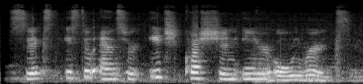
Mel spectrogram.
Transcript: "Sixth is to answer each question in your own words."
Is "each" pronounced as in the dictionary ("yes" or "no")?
yes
